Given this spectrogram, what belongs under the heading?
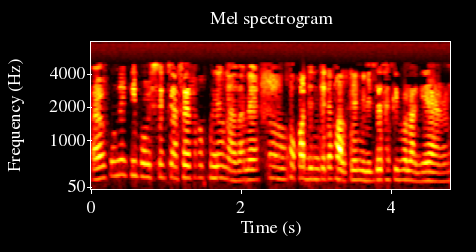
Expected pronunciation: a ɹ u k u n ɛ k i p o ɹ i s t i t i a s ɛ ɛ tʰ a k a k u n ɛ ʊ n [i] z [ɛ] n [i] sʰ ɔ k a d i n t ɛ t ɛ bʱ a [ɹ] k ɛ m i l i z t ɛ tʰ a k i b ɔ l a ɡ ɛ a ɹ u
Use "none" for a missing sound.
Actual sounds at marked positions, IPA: a, a, ɛ, l

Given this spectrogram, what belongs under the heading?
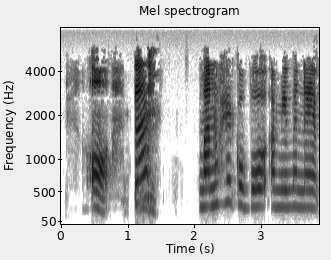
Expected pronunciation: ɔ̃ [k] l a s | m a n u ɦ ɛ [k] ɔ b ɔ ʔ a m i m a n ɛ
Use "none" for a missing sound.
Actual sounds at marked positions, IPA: p, k

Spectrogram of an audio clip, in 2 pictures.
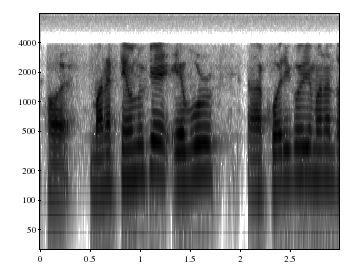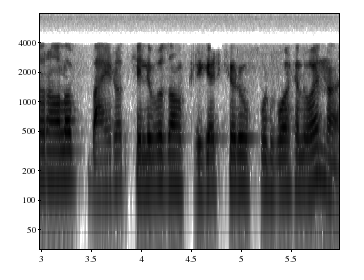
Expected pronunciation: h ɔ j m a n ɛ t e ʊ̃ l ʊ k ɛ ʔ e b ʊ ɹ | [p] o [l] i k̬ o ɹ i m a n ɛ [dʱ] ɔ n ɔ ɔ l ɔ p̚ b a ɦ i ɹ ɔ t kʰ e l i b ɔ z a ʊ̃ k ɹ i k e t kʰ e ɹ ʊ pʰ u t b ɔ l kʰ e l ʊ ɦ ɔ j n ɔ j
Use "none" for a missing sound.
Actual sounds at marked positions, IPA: k, ɹ, dʱ

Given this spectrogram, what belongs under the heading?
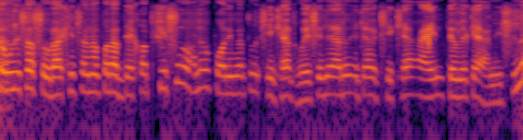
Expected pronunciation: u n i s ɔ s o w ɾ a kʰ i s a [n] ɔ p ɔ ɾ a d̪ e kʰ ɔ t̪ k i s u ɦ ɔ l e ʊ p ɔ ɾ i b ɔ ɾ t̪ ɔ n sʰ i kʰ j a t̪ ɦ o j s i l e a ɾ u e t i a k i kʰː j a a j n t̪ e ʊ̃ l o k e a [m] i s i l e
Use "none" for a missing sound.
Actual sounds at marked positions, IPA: n, n

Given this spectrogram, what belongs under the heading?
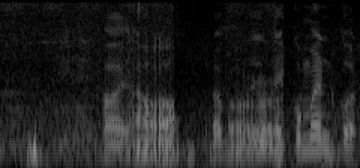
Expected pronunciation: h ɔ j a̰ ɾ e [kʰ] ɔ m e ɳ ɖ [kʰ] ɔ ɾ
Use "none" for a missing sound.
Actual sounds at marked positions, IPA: k, k

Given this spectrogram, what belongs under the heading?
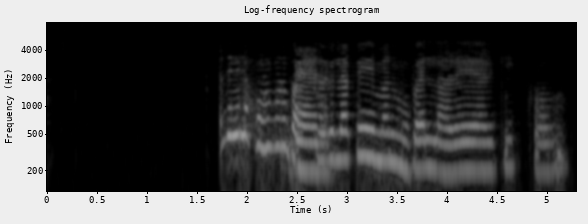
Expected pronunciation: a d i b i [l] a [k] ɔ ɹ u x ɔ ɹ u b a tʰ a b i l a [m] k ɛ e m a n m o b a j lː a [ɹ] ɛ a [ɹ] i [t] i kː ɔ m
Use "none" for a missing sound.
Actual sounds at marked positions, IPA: l, x, none, ɹ, ɹ, k

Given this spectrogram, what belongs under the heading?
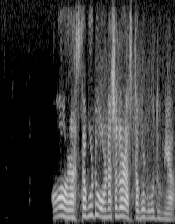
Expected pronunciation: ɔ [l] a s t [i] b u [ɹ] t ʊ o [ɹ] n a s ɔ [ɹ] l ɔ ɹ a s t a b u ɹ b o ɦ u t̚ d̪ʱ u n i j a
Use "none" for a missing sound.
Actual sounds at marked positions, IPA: ɹ, a, ɹ, ɹ, none

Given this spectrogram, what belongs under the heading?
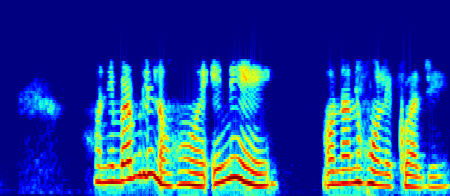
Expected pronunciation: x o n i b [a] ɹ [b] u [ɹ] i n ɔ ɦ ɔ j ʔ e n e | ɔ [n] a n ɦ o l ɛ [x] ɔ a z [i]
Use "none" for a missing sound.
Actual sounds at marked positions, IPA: a, b, l, n, k, i

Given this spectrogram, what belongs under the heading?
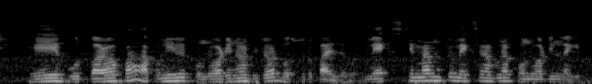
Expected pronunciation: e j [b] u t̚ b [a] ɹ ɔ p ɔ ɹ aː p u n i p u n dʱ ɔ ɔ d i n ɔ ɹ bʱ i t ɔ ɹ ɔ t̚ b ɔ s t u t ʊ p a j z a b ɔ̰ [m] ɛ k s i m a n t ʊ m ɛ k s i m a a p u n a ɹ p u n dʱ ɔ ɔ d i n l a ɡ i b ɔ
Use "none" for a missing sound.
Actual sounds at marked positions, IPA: b, a, m

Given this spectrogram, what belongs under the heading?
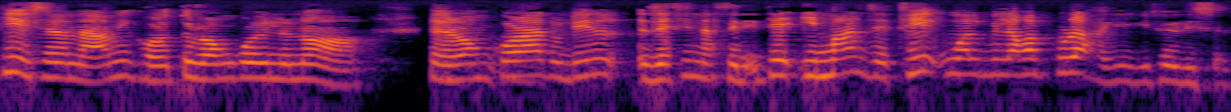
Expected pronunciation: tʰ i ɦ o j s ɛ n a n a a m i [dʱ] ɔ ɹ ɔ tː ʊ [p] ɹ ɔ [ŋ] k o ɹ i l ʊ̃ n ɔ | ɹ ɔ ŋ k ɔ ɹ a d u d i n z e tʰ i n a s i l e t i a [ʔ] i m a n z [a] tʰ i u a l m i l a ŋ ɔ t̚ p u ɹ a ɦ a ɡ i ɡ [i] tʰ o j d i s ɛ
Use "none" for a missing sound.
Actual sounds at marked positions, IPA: ɡʱ, none, ŋ, ʔ, e, i

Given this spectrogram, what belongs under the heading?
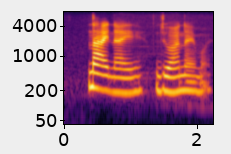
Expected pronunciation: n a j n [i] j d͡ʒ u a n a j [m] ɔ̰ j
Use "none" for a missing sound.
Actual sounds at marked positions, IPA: a, m

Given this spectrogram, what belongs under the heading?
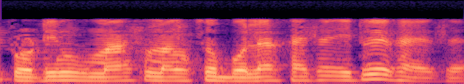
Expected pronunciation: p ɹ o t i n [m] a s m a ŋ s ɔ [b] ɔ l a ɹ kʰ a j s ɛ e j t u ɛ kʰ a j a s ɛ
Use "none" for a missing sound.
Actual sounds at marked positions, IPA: m, b

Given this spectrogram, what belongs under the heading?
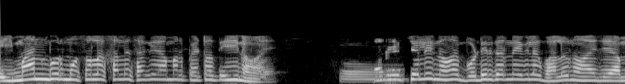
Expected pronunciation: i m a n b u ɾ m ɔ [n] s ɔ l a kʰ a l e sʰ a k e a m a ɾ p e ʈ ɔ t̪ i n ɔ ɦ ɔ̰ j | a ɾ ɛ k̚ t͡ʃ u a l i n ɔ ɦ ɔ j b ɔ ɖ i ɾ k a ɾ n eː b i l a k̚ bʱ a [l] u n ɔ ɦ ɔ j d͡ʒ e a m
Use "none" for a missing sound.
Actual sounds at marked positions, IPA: none, l

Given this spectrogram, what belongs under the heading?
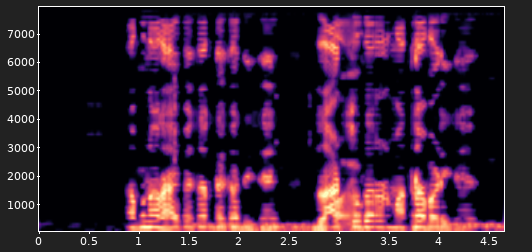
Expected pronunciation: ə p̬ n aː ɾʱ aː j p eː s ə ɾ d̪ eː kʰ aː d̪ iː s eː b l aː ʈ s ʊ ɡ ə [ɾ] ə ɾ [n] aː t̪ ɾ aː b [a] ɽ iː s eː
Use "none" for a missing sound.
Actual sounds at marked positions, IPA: ɾ, m, ə

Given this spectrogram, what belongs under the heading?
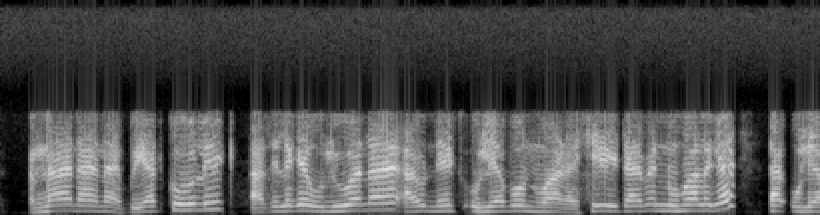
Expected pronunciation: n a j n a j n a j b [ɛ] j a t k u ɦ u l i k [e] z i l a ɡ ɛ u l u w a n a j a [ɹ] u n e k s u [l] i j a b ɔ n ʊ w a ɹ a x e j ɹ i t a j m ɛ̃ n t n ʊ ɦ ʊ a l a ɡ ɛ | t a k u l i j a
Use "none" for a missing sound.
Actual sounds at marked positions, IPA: i, a, ɹ, l

